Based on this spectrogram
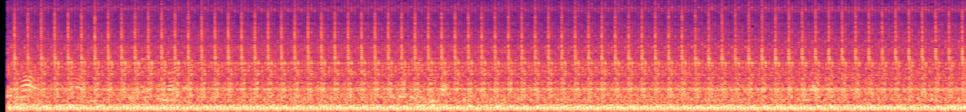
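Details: Warm idling engine damaged by overheating, coolant entered the cylinder, damaging head gasket and connecting rod bearings: steady deep knock about two and a half times a second from a worn rod bearing.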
